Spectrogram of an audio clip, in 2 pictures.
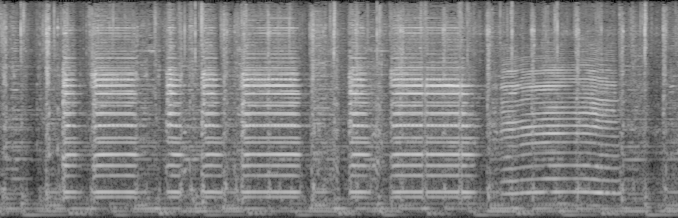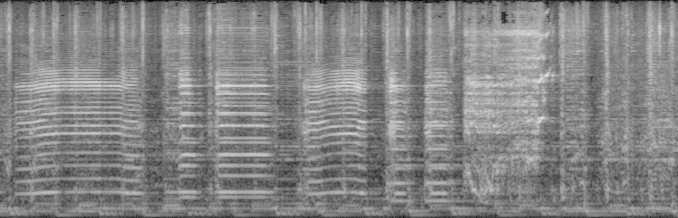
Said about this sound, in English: And he's blowing his horn trying to get the cow off the track.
